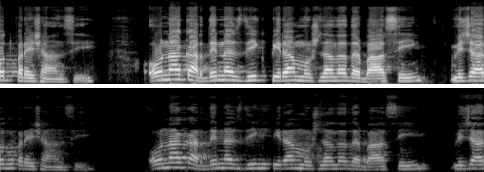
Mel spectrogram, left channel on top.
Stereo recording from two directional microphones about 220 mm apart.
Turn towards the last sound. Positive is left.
turn(degrees=40)  # may be behind; listen again after turning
